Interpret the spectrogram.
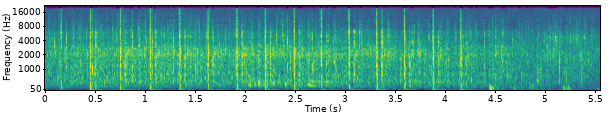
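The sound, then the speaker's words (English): An audience applauds its panelists and itself at an event: a steady, dense wash of many hands clapping, with a few sharper, louder claps standing out in an irregular rhythm, sustained at a fairly loud, even level throughout. “So please give a huge round of applause, not, all, not only to our panelists, but to you folks as well.”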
